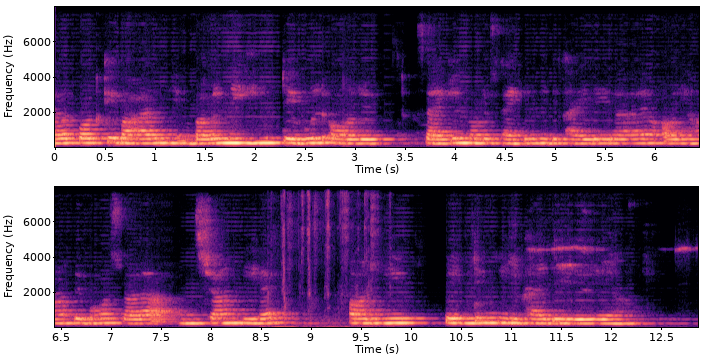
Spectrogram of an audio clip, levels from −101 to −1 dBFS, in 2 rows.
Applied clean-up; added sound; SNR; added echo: neural separator model SepFormer DNS4.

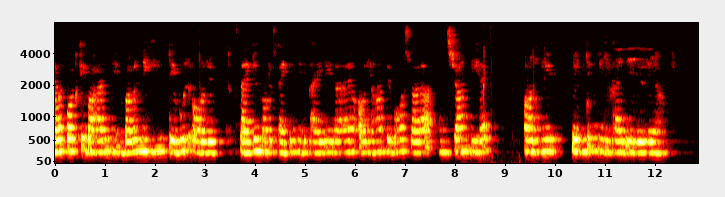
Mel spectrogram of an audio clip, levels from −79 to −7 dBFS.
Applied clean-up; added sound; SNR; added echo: neural mask model DeepFilterNet 3.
